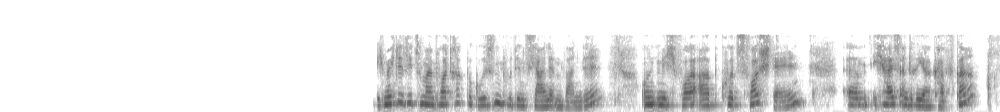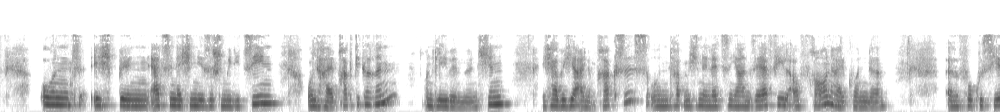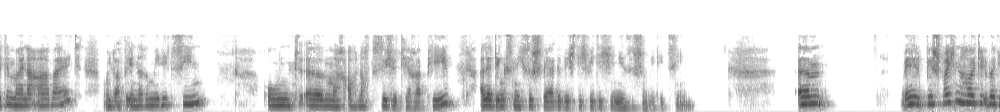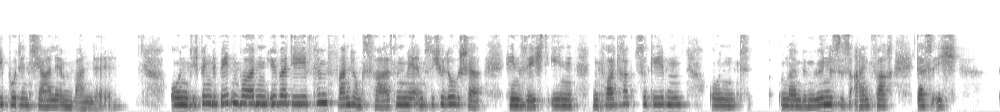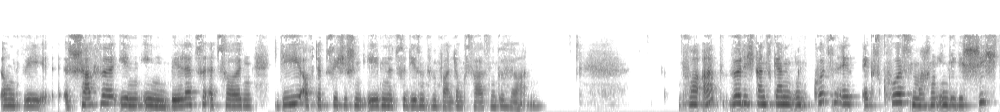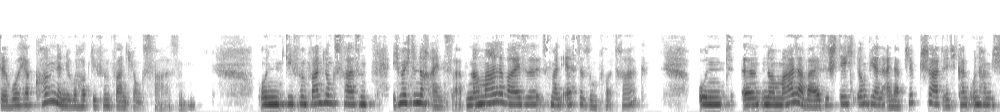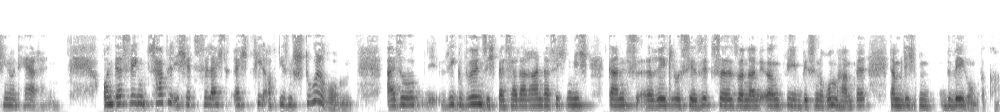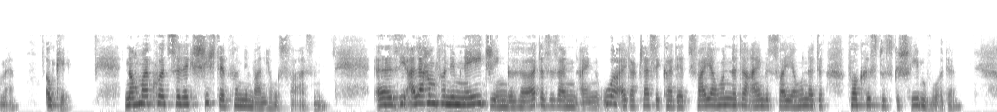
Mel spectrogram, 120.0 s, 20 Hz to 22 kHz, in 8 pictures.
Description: Vortrag im Rahmen der 28. Österreichischen Qigong Tage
